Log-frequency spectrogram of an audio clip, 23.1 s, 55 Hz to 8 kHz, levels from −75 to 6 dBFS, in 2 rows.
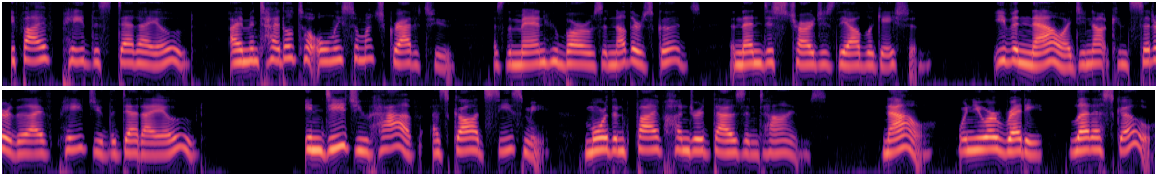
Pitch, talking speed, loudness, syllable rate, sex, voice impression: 215 Hz, 165 wpm, -21 LUFS, 4.5 syllables/s, female, feminine, slightly adult-like, clear, slightly intellectual, friendly, slightly kind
